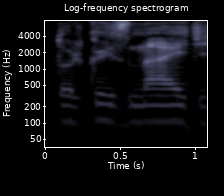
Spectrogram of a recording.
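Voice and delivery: low, weary resignation; heavy sigh. A narrator's reading. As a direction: sigh it out, fed up. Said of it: "тяжело вздохнул хомяк". (тяжело вздыхая)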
